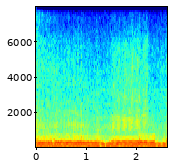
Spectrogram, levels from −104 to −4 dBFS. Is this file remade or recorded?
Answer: recorded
